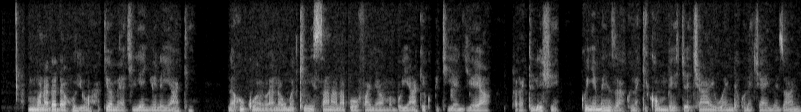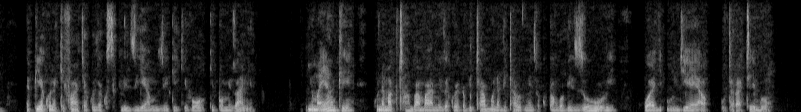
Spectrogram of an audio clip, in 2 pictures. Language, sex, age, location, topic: Swahili, male, 25-35, Nairobi, education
